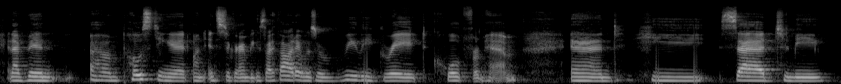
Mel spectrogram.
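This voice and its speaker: Low-voiced woman hosting a reflective live chat. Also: fairly bright tone. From Haiti. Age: 30s. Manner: rambling, reflective, many fillers and restarts. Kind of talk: casual livestream chat.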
